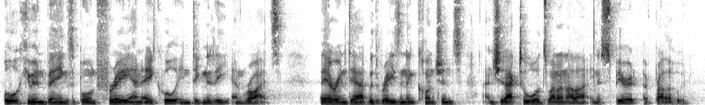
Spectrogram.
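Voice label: Australian English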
